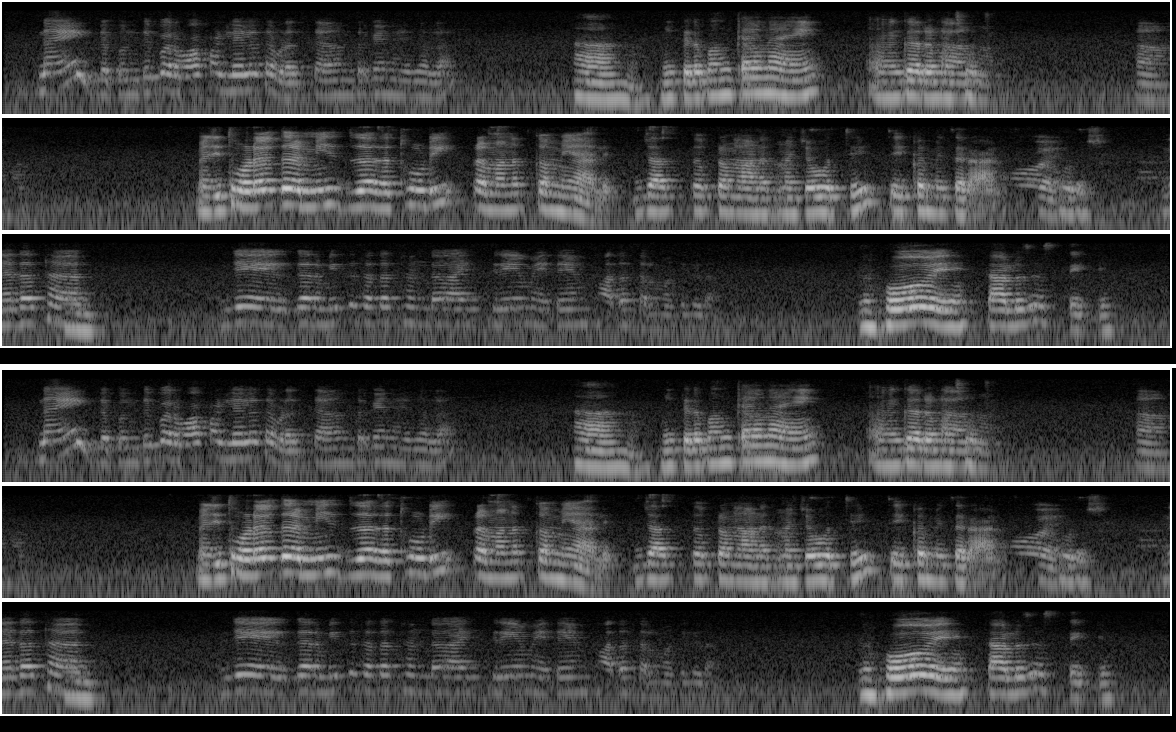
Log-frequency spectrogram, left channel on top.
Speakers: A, on the right (about 45°); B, on the left (about 70°).
A: नाहीये पण ते परवा पडलेला तेवढाच त्यानंतर काय नाही झाला.
B: हा, हा, इकड पण काय
A: हा
B: नाही, गरमच
A: हा
B: होतय.
A: हा हा, ह.
B: म्हणजे थोड्या गरमी थोडी प्रमाणात कमी आलाय जास्त- जास्त प्रमाणात
A: हा हा
B: म्हणजे होते, ते कमी जरा आल
A: होय
B: थोडस,
A: नाही आता थ
B: हम्म.
A: म्हणजे गरमीत कसं तर थंड आईस्क्रीम य ते खात असाल मग तिकडं?
B: होय, चालूच असते की.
